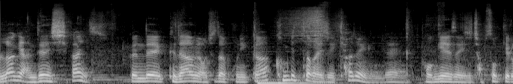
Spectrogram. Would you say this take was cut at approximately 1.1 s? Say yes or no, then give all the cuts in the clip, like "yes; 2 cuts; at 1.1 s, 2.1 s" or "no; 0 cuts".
yes; 1 cut; at 1.1 s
